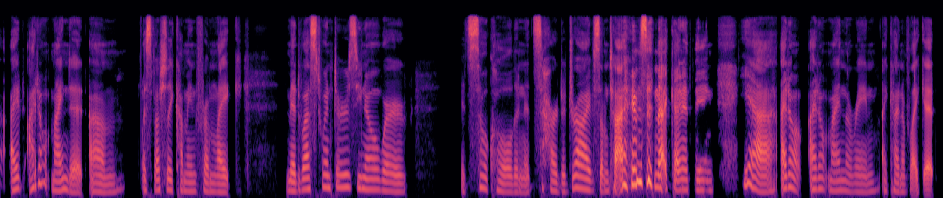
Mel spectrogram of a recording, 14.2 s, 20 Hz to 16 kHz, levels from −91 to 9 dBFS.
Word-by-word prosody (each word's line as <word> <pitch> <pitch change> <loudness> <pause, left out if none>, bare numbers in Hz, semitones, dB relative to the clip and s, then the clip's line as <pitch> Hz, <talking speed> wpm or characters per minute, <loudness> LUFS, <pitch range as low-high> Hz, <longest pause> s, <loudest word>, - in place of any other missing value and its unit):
I 195 +3 -2
I 225 - -4
don't 295 +3 -8
mind 175 +3 -4
it, - - -4
um, 150 +6 -6 0.3
especially 185 -1 +3
coming 160 -2 -9
from, 155 0 -8
like, 145 -1 -5 0.7
Midwest 180 +7 +3
winters, 230 0 -2
you 210 - -6
know, 190 -1 -4
where 160 -4 -5 0.8
it's - - +1
so 220 -4 +5
cold 145 -6 -8
and 135 -2 -9
it's - - +2
hard 165 -3 -5
to 155 - -8
drive 200 -1 -1
sometimes 280 - +7
and 270 -10 +5
that 225 - +6
kinda 185 +1 +1
thing. 180 -1 -6 0.4
Yeah, - - 0
I 220 - +2
don't 220 -5 -4
I 195 - -2
don't 200 -2 -9
mind 175 0 -7
the 155 -2 -11
rain, 150 +4 -11
I - - -7
kind - - -8
of - - -16
like - - -5
it. - - +2
180 Hz, 175 wpm, -23 LUFS, 160-205 Hz, 0.8 s, sometimes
